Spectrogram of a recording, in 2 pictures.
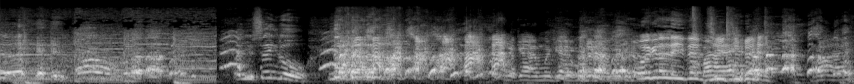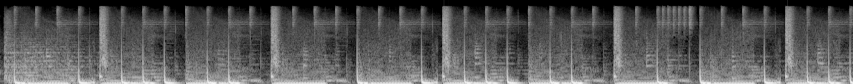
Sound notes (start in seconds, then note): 3.1 group laughing; 7.0 JJ laughing; 8.5 hip hop music begins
